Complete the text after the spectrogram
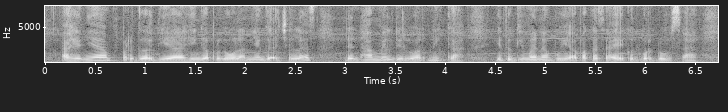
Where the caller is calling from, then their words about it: Sumber, Indonesia; saya dari Sumber punya 3 anak dan tempat tinggal saya itu di depan musola.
